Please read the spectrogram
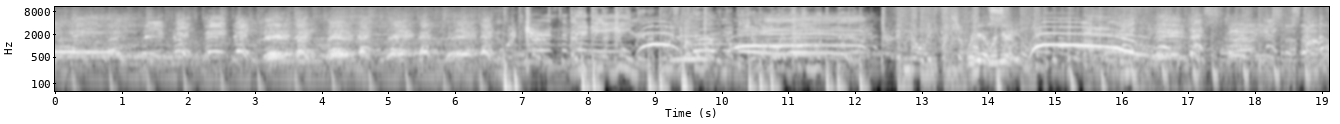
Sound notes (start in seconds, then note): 7.4 upbeat hip hop music; 12.6 upbeat club music; 14.5 cheering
